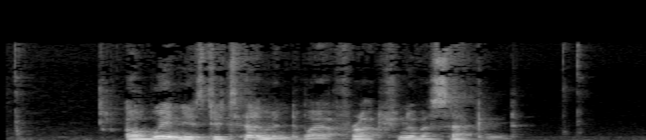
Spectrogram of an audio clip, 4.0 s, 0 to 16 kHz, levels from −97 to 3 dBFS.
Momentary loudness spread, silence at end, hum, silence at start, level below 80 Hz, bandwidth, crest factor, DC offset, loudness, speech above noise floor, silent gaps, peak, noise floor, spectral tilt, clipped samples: 14 LU; 0.9 s; none; 0.6 s; -62 dBFS; 11.5 kHz; 20 dB; under 0.1%; -24 LUFS; 40 dB; none; -6 dBFS; -63 dBFS; -6.5 dB/octave; under 0.1%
